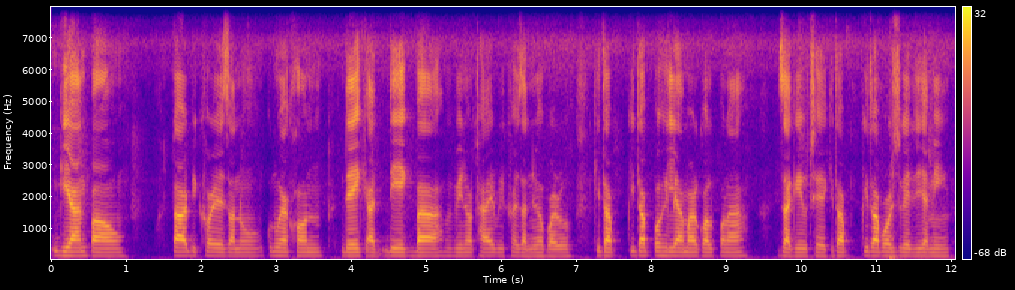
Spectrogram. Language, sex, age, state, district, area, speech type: Assamese, male, 30-45, Assam, Majuli, urban, spontaneous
